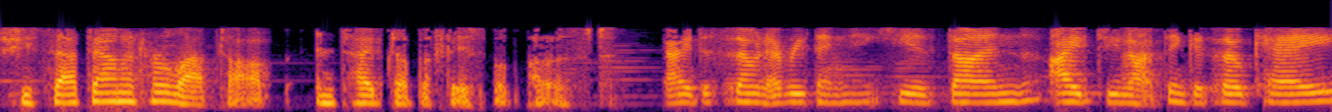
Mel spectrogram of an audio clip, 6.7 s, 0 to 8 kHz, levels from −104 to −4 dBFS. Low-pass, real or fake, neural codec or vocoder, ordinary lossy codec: 7.2 kHz; real; none; AAC, 16 kbps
